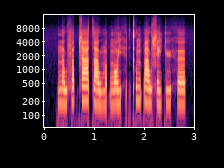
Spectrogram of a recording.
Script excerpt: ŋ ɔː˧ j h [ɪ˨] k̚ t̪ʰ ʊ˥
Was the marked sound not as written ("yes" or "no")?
yes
